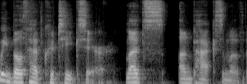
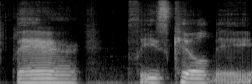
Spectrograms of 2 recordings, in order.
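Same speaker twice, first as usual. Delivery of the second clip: slow, mock whimpering, begging tone; 5 dB quieter than usual. Describing a haunting scene, the speaker acts out a character's plea, imitating a whimper. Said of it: "you just get like this whimper".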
